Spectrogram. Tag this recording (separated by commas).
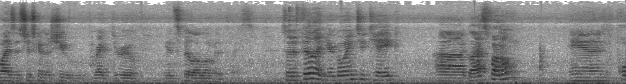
Speech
